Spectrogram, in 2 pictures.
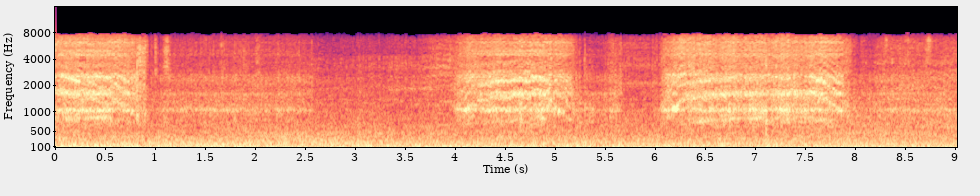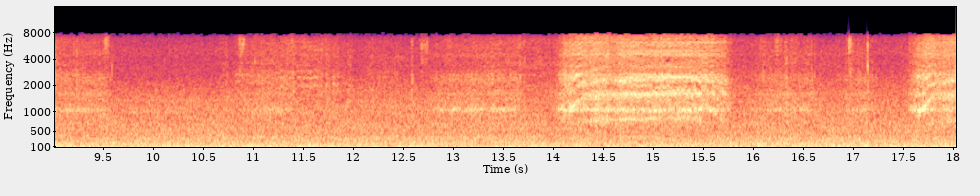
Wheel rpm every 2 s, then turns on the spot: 110, 20, 70, 140, 40, 10, 20, 130, 40.
0-4 8-12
